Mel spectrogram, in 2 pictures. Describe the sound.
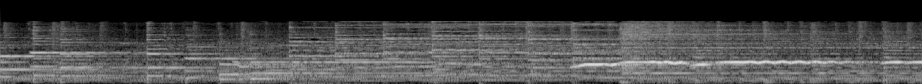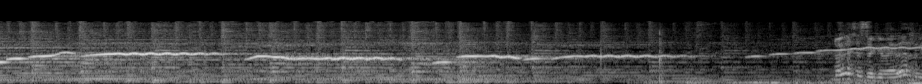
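A person whistles a tune, a clear, high, fairly loud melody of held and stepping notes that runs for many seconds over a dense background of other sound.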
